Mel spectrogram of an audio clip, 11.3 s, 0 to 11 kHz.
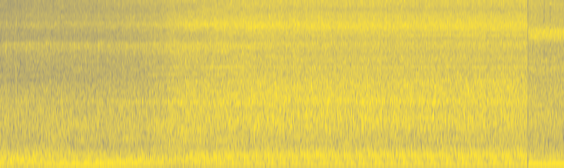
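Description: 1974 Ford F-350's 390 V8 idling steadily, warming up after a cold start. Near the end the sound shifts abruptly.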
